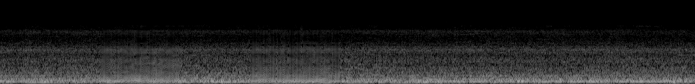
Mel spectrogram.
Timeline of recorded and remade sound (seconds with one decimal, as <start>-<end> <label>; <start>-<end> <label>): 0.0-1.0 recorded; 1.0-1.8 remade; 1.8-2.5 recorded; 2.5-3.4 remade; 3.4-7.0 recorded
